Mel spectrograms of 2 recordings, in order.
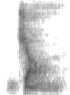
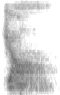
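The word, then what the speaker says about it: zhong: and then we say John so in Chinese that's written z h o n g but it's kind of pronounced with the d j o n g like Django John okay so we say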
